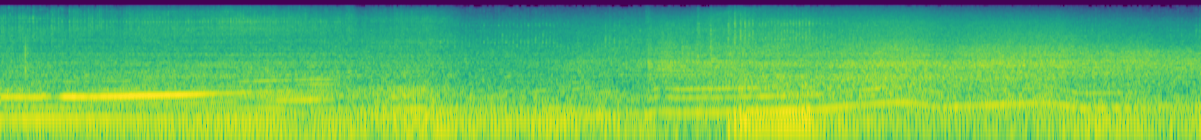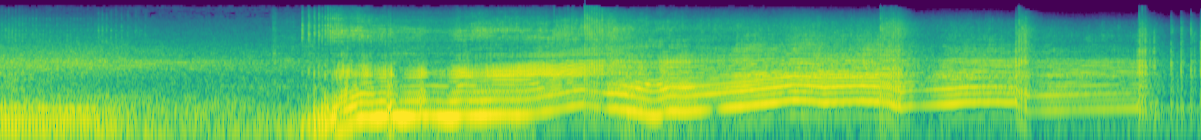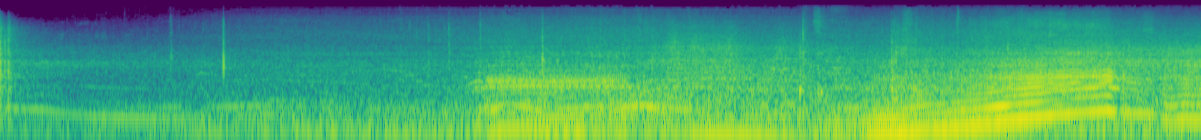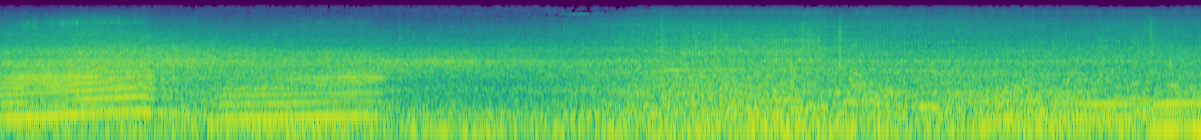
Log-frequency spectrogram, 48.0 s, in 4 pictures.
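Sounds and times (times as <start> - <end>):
car engine revving hard: 0.0 - 4.6, 6.5 - 11.0, 15.0 - 24.0, 33.1 - 37.7
car engine accelerating: 0.0 - 13.4, 28.0 - 40.0.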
